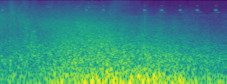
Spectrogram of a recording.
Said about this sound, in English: his ammo's exploded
